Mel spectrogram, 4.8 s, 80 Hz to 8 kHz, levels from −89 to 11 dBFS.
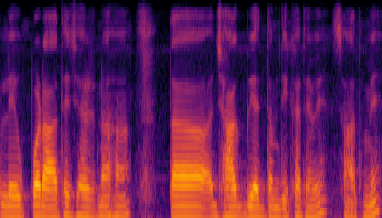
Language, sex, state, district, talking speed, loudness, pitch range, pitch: Chhattisgarhi, male, Chhattisgarh, Rajnandgaon, 175 wpm, -17 LUFS, 125-135 Hz, 130 Hz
